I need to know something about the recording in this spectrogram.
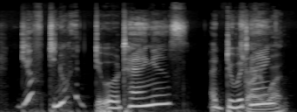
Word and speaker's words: Duo-Tang: Anyway, we call them duotangs in Canada. Okay. Duotang? Anyway, Dua. It's spelled duo, but you say Lipa?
